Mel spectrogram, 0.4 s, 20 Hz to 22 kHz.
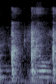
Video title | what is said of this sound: SoPea, Bath & Body is going live! making more bath bombs for @RockFitUK part 2 | turn deeper and sound hollow um when it's ready to unmold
